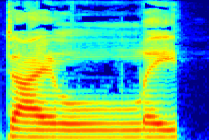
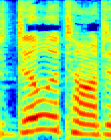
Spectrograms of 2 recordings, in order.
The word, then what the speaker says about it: dilatant: Yeah, like because it looks like dilate, except dilatant. – The Glavin. – Dilatant. – Oh, cool. Okay. – Because, of course, dilettante is spelled completely differently. It's like French. – Yeah, it is French. Yeah. – But phonetically, it certainly seems like it could be dilettante.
